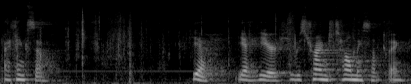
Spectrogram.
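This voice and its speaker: A woman's voice: mid-range voice, steady tone, normal speed, lightly acted. A woman playing a determined, anxious young college student in an audio drama. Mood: urgent. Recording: roomy, faintly noisy recording.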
